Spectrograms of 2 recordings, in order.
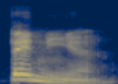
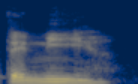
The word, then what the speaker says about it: tenía: de tildarse pero si no tildo sonaría tenia si habría hecho una grave y habría un diptongo aquí sería tenia y no es tenia la palabra es tenía de acuerdo si no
